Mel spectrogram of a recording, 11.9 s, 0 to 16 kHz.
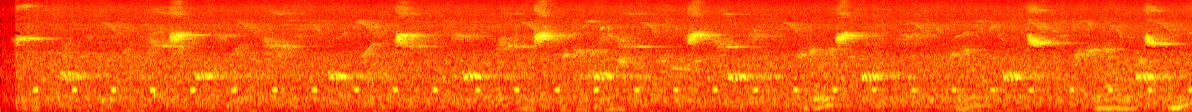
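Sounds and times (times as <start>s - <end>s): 
steady background noise: 0.0s - 11.9s
grey-headed bulbul Pycnonotus priocephalus chirping: 10.9s - 11.9s.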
